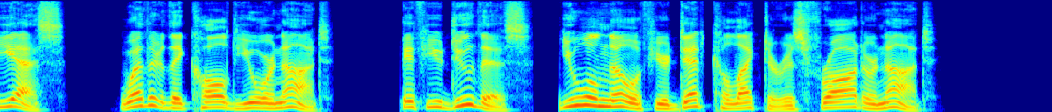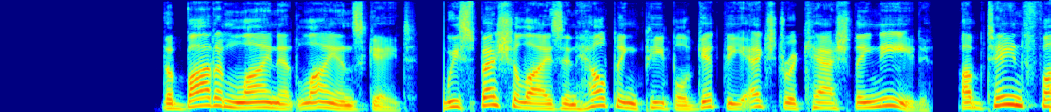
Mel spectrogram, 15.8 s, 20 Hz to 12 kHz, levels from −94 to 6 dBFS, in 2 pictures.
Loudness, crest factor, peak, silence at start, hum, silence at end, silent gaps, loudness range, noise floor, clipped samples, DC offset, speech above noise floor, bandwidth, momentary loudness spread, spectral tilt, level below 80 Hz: -20 LUFS; 16 dB; -4 dBFS; 0 s; none; 0 s; 0.51-0.77 s, 2.51-3.01 s, 4.02-4.20 s, 7.18-9.00 s, 11.03-11.21 s, 14.90-15.09 s; 4 LU; under -90 dBFS; under 0.1%; under 0.1%; over 71 dB; 12 kHz; 9 LU; -5.5 dB/octave; -60 dBFS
